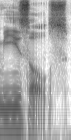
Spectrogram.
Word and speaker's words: measles: What's the correct pronunciation of S in measles? Measles. Z sound. Z sound.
